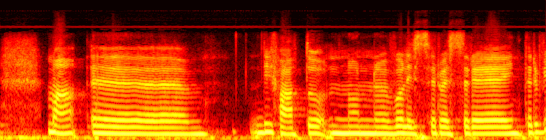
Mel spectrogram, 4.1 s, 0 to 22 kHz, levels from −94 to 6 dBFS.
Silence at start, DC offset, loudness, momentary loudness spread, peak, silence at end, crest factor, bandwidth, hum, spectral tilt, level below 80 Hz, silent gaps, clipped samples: 0 s; under 0.1%; -12 LUFS; 7 LU; -2 dBFS; 0 s; 10 dB; 8.8 kHz; none; -6 dB/octave; -28 dBFS; none; under 0.1%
